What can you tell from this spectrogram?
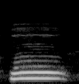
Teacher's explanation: उ ओ हो होठ गोल हो रहे है ना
